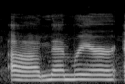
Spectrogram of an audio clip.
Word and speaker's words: Memrir: Memrier, M-E-M-R-I-R, Wizard's Bane. Spelled the usual way. – Spelled like it sounds.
